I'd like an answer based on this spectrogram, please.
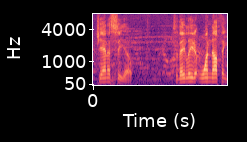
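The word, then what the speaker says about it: Geneseo: I've been told by some SUNY people that it's pronounced Genseo. So I think we're on track there. I apologize for any of the SUNY people out there, but it's Genseo.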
